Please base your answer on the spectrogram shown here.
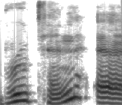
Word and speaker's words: Brutin: brutin is pronounced brutin like kind of brewing a tea type of thing and she is a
